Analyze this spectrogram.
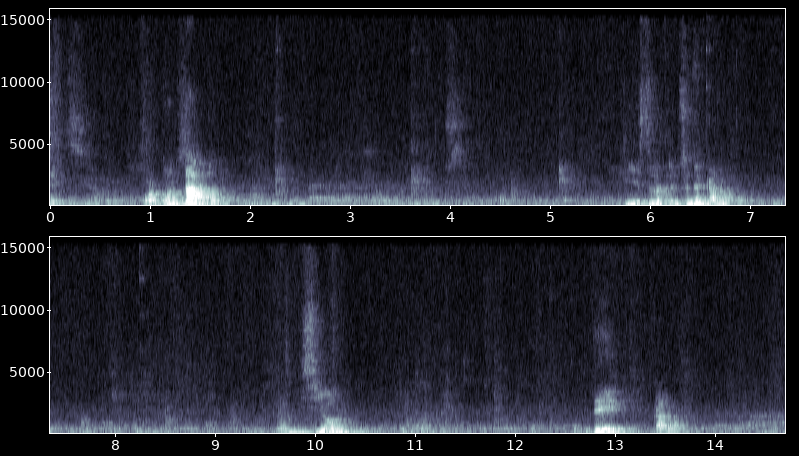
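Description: A young man speaks in short bursts in a room.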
